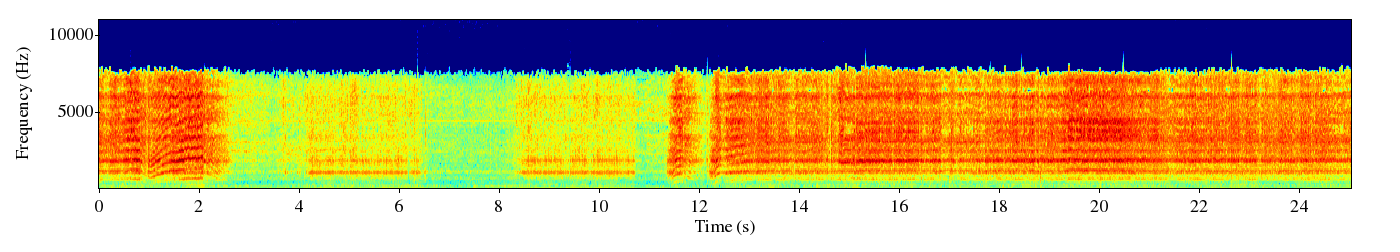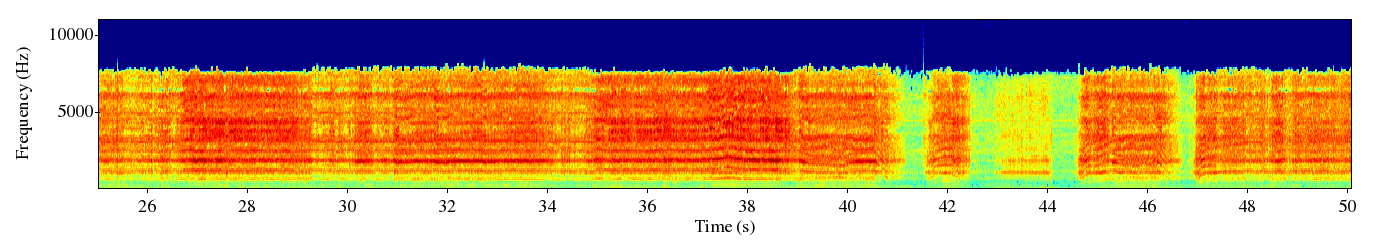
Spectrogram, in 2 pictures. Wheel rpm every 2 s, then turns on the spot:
130, 30, 20, 10, 30, 20, 120, 160, 160, 160, 160, 160, 160, 160, 160, 160, 160, 160, 160, 160, 80, 30, 90, 90, 160.
4-10 42-44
